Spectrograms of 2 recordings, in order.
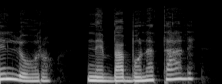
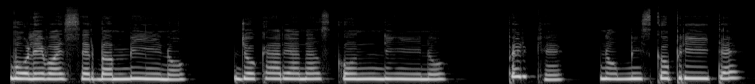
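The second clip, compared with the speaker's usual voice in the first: rhymed lament in a put-on voice, rising higher; misunderstood snowman; 4 semitones higher than usual. A narrator's reading. Snowman wishing to be a child, plaintive. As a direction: recite as a plaintive snowman, line by line.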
